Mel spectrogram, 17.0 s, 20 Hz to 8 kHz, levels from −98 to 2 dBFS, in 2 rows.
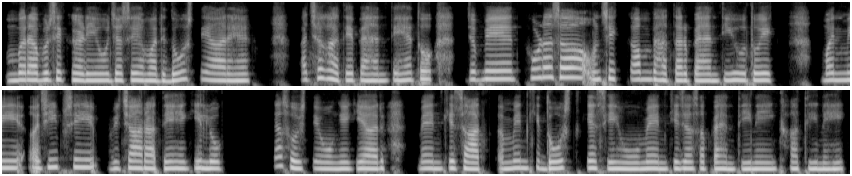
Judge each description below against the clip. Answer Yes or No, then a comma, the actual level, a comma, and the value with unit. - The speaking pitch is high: Yes, high, 240 Hz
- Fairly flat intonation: Yes, narrow, 1.8 semitones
